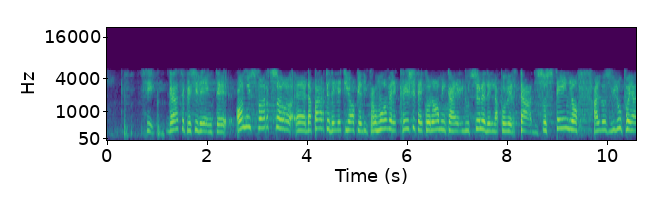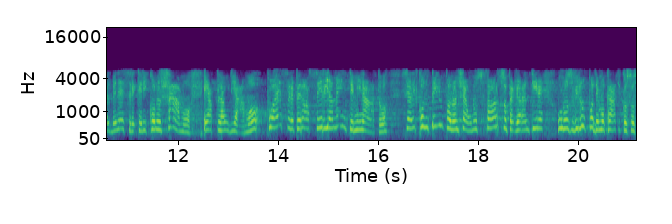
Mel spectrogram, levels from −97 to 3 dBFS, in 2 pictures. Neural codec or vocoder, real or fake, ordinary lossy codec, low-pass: vocoder, 22.05 kHz, 80 mel bands, HiFi-GAN; fake; none; 5.4 kHz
